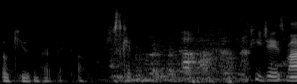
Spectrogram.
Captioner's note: audience laughing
